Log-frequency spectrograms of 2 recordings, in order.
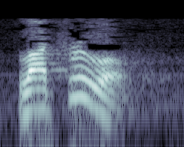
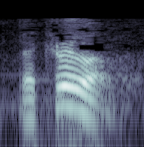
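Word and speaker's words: Latruo (λατρεύω): Latruo. L-A-T-R, Greek letters, E-U, long O. Latruo.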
